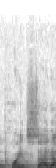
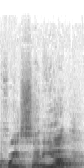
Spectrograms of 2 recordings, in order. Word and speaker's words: poinsettia: And one of them I mentioned was the poinsettia or poinsettia, however you want to pronounce it.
